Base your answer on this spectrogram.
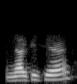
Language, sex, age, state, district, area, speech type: Hindi, female, 60+, Uttar Pradesh, Ghazipur, rural, conversation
